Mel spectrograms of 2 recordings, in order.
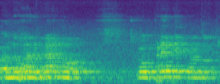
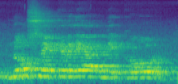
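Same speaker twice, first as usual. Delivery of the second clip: fervent preaching; 4 semitones higher than usual. Acted. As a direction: pound the verses home to the congregation. Preaches at full force.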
